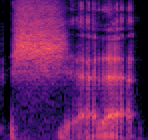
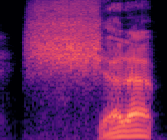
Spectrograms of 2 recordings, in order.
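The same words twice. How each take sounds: First: Low, breathless whisper of shut up. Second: Said in the usual way. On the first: Retold or imitated. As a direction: hiss it under the breath, retold. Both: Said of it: "I'm like".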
